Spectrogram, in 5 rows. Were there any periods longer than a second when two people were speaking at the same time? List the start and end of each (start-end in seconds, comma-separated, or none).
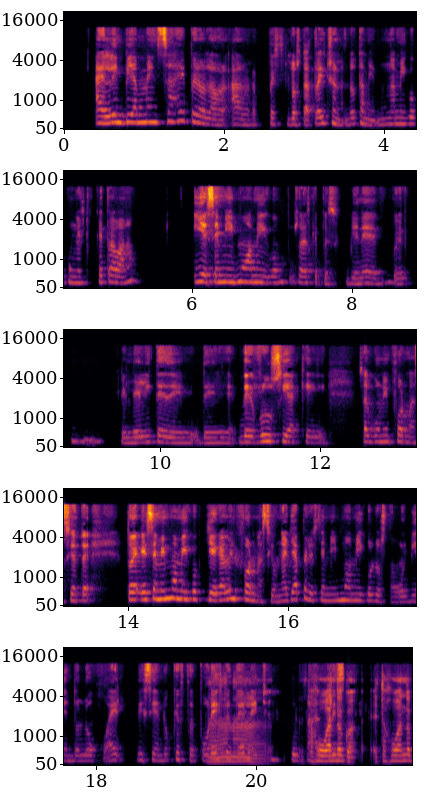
19.4-21.4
